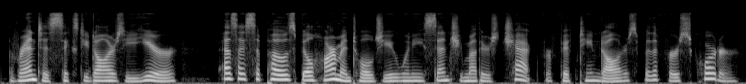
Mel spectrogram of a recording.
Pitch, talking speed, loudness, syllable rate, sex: 175 Hz, 215 wpm, -19 LUFS, 5.4 syllables/s, female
